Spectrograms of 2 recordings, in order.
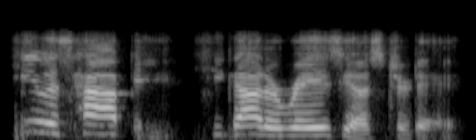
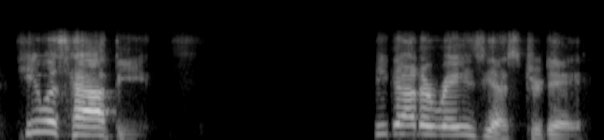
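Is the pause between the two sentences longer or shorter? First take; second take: shorter; longer. First: A shorter pause separates the two sentences. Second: A longer pause separates the two sentences. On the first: The two sentences are closely connected. The speaker calls it right. "I naturally take the pause a little shorter than I do with the period" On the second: The two sentences seem unconnected. The speaker calls it wrong. "choppy, doesn't it?"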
